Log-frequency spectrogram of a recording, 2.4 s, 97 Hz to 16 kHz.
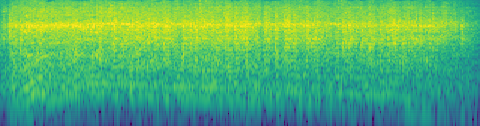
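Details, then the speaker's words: Yamaha WR250E electric conversion, EBMX X-9000 V2 controller, 84 V battery, initial setup; free-spinning wheel's high motor whine drops quickly when regen is applied after a throttle blip: regenerative braking slowing the wheel normally. "Okay, there's no regen. Now I'm going to give it some regen after I blip it."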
